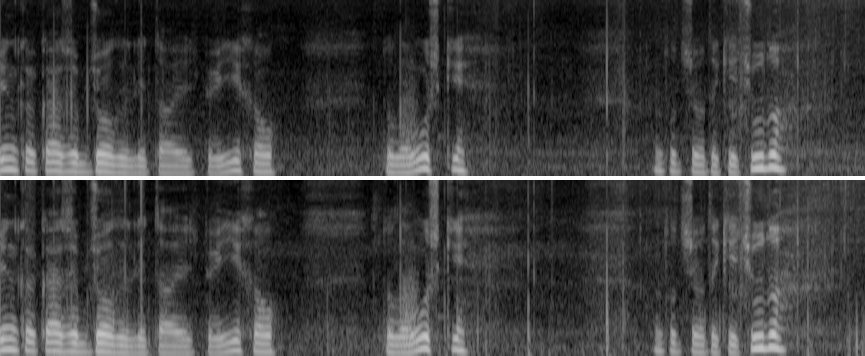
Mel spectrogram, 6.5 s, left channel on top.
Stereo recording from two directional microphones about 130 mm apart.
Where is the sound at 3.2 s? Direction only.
10° left (ahead or behind).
